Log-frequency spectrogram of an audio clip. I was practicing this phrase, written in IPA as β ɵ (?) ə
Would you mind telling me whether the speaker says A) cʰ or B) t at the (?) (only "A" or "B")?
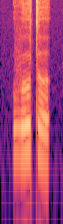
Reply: B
